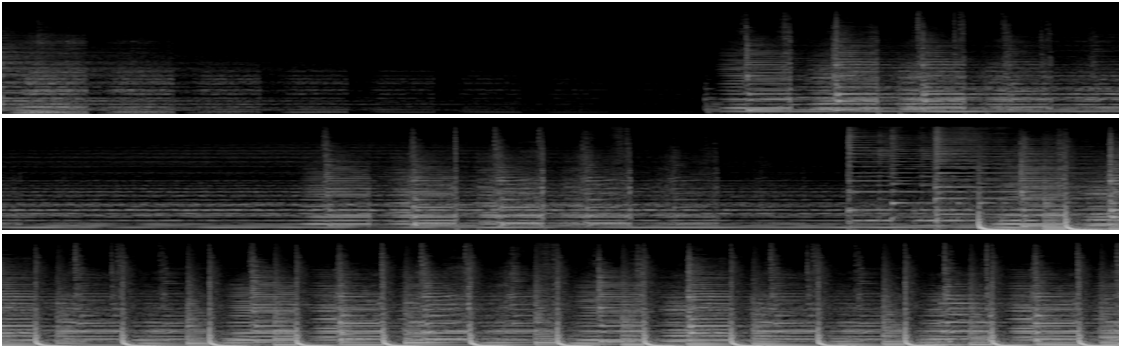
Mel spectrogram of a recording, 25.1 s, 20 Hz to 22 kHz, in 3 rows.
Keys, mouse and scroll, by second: 2.3 ctrl+z, 3.4-6.4 drag, 8.7-10.5 drag, 13.1 right click, 15.0 click, 15.8 shift+Page_Up, 17.1 click, 18.9 right click, 20.5-25.1 drag.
